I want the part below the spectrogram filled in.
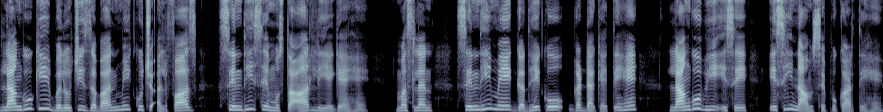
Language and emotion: Urdu, neutral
